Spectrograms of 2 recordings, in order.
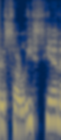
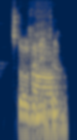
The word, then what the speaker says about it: Solzhenitsyn: Now they're already Alexander Solzhenitsyn, how do you pronounce his name? He called it a pious dream. Solzhenitsyn.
